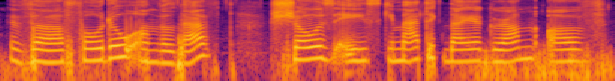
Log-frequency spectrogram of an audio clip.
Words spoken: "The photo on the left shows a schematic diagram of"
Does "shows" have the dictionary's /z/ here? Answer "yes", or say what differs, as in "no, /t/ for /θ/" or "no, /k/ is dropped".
yes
